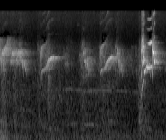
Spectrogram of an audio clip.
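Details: Female European goldfinch calling to get the male to mate; four soft slurred, rising notes spaced about half a second apart, then a sharp bright chirp.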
